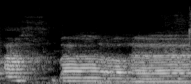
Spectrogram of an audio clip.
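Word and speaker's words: أخبارها: Jadi ditebalkan ya. Akhbaraha. Tapi A-nya, pengucapan A-nya tetap sempurna. Iya, iya. Jadi nggak kepengaruh dulu sama huruf kha-nya. Jadi kalau pengaruhnya A-nya juga ikut tebal.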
